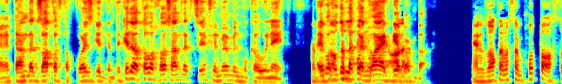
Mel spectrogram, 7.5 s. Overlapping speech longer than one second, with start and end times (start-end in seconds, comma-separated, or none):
4.2-5.5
